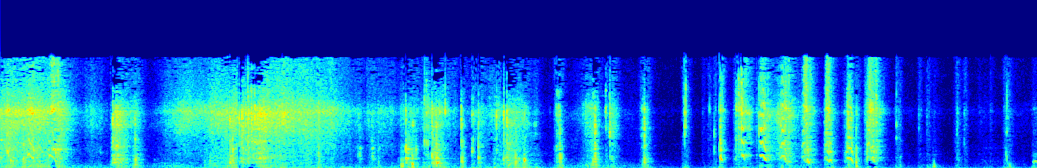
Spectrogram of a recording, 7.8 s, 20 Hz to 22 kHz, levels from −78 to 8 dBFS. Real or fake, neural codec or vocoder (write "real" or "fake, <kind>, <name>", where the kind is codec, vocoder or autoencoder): real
